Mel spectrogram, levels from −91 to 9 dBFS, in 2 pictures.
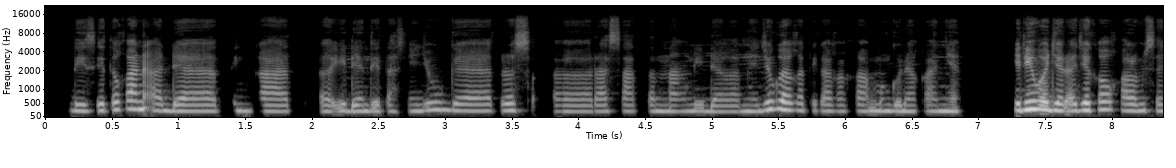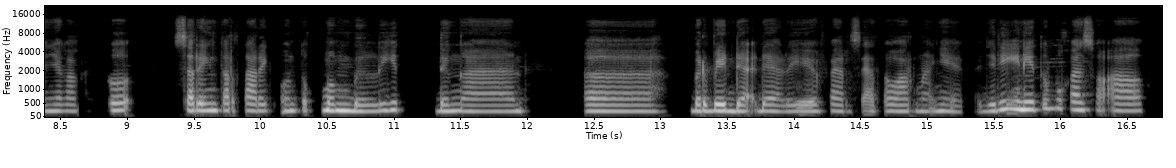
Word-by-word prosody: Di 235 -2 -4
situ 240 +4 -2
kan 295 +1 +2
ada 225 -1 -2 0.2
tingkat, 220 -1 -6 0.2
eee, 215 +2 -5
identitasnya 220 -1 -5
juga. 235 -2 -3
Terus, 245 +2 -5 0.2
eee, 210 0 -9
rasa 220 0 -11
tenang 220 0 -7
di 225 - -6
dalamnya 210 +1 -6
juga 280 +2 +4
ketika 240 -2 -9
Kakak 225 0 -10
menggunakannya. 225 0 -3 0.4
Jadi 255 +3 +8
wajar 270 -3 +7
aja 255 - +8
kok, 275 0 -2
kalau 235 0 -2
misalnya 230 -1 -4
Kakak 220 - -46
tu 250 - +3 0.4
sering 245 0 +4
tertarik 240 -1 -4
untuk 235 +1 -3
membeli 240 0 +6 0.2
dengan, 220 -1 -3 0.5
eee, 220 -1 -1 0.2
berbeda 230 0 +4
dari 220 -2 -3
versi 220 -2 -9
atau 230 -1 -6
warnanya 220 -1 -5
ya. 210 +1 -20
Jadi 290 +2 +4
ini 275 -1 +10
tuh - - -5
bukan 305 -4 -2
soal 240 -3 -4
230 Hz, 155 wpm, -25 LUFS, 220-245 Hz, 0.5 s, ini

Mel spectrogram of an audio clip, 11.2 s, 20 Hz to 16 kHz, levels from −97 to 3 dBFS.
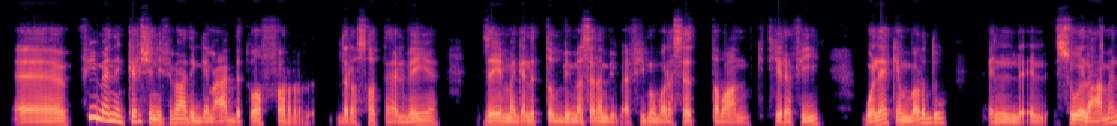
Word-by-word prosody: آآ، 90 +2 +3
في 295 - +2
ما 235 -7 +6
ننكرش 170 -3 +1
إن 115 -1 +2
في 120 +2 -7
بعض 125 -4 +3
الجامعات 95 +2 +1
بتوفر 95 +1 -2 0.3
دراسات - - -2
علمية؛ 100 +6 -1 0.4
زي 95 +2 +3
المجال 90 0 +1
الطبي 90 -4 -1
مثلًا 90 +3 +1
بيبقى 85 +1 -4
فيه - - -8
ممارسات - - 0 0.2
طبعًا 80 -4 0
كتيرة - - -2
فيه، 100 +7 -2 0.4
ولكن 110 -5 +2
برضه 130 +4 +1 0.4
ال 75 -1 0
ال - - -3
سوق 120 0 +4
العمل 100 +10 +2
95 Hz, 145 wpm, -21 LUFS, 85-120 Hz, 0.4 s, ما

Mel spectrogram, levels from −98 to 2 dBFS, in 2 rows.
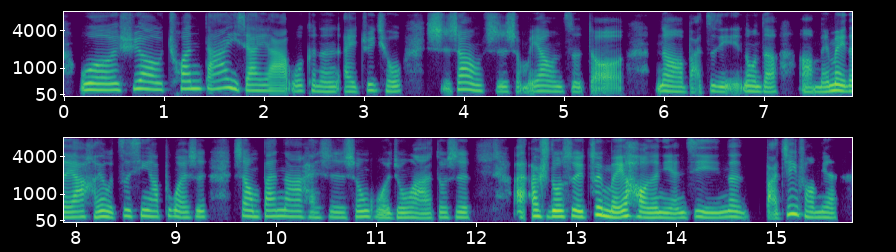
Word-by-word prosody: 我 225 0 +3
需 225 +5 -6
要 250 -4 +1
穿 270 +3 0
搭 285 +3 -2
一 280 - +3
下 205 -2 -2
呀， 95 - -2
我 190 - -4
可 195 0 -8
能 170 -1 -3
爱 170 -1 -6
追 210 +6 -5
求 185 -2 -5 0.2
时 - - -5
尚 235 -6 0
是 170 -2 -6
什 170 0 -8
么 - - -6
样 185 -2 -2
子 160 -2 -7
的， - - -4 0.3
那 180 -3 0
把 - - -10
自 190 - -6
己 165 - -2
弄 180 -2 +1
得， 165 0 -4 0.2
呃， - - -4
美 165 +1 -1
美 200 -1 +6
的 185 - +1
呀， 190 +2 +2
很 190 0 -2
有 200 -3 +3
自 215 +6 -2
信 215 0 -1
啊， 200 - -2
不 220 - -9
管 190 -3 0
是 200 +2 -3 0.3
上 210 -4 0
班 210 +2 0
呐 200 -2 0
还 185 -2 -6
是 180 -1 -5
生 200 +3 0
活 180 - -3
中 175 +1 -1
啊， 160 -2 -1
都 175 0 -5
是， 175 0 -2 0.4
诶， - - +3
20 210 -2 +3
多 205 0 +10
岁 205 -1 +5
最 265 +7 +6
美 200 -2 +7
好 190 -5 +4
的 170 +1 +3
年 170 -1 +1
纪， 175 -1 0
那 190 0 +1 0.2
把 - - -1
这 300 +2 +5
方 185 -8 -2
面， 175 -2 -2
190 Hz, 250 characters per minute, -23 LUFS, 175-215 Hz, 0.4 s, 多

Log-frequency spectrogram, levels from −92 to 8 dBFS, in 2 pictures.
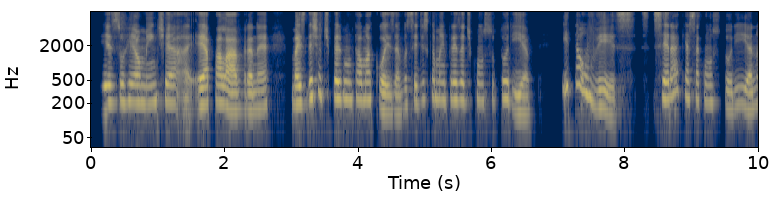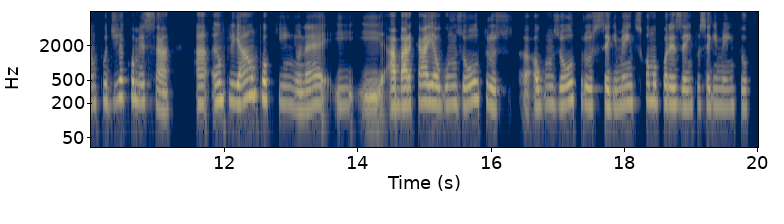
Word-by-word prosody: "Peso" 205 +1 +4
realmente 210 +1 0
é 205 -1 +4
a - - -4
é 185 - +9
a 190 - +6
palavra, 155 -7 +5
né? 165 +4 -2 0.3
Mas 195 0 +6
deixa 250 +6 +3
eu - - -4
te 290 +3 -9
perguntar 235 -1 +4
uma 230 0 0
coisa 140 -10 +1
você 180 +6 -5
diz 230 +3 -9
que - - -16
é - - -4
uma 230 - -3
empresa 225 0 +1
de 215 - -15
consultoria. 230 +4 -2 0.5
E 390 +3 0
talvez, 235 - -1 0.2
será 245 +5 +3
que 310 -5 -12
essa 235 -2 -3
consultoria 195 -6 -4
não 190 +5 -7
podia 215 +3 -3
começar 215 -11 -3 0.4
a 200 0 -2
ampliar 230 +4 0
pouquinho, 205 - -1
né, 170 +6 -2 0.2
e 255 +5 -7
e - - -6
abarcar 190 +3 +3
aí 210 -1 +4
alguns 195 0 -3
outros, 190 -5 -3
hã, - - -10
alguns 185 +2 -5
outros 190 -2 -3
segmentos, 185 +4 -3
como, 215 -1 -4
por 205 -2 -3
exemplo, 180 -2 -1
o - - -13
segmento 180 -2 -9
205 Hz, 155 wpm, -24 LUFS, 180-230 Hz, 0.5 s, é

